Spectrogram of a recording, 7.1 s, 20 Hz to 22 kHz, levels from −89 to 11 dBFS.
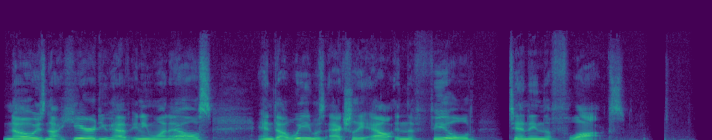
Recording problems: none

